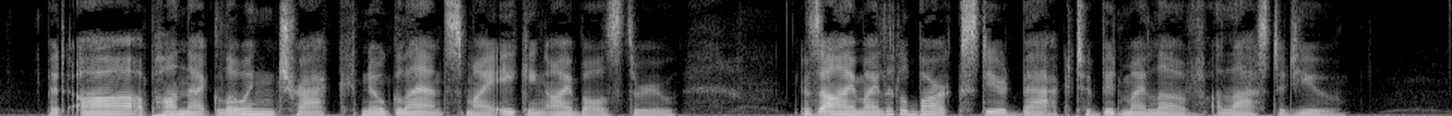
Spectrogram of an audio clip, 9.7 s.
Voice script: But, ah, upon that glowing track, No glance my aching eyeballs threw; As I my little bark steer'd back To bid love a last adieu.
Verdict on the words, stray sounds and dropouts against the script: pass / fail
fail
